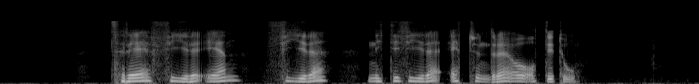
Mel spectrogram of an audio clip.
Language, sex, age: Norwegian, male, 28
